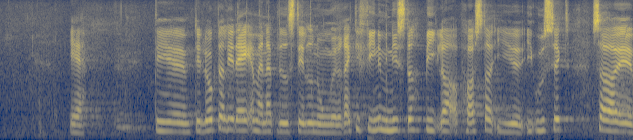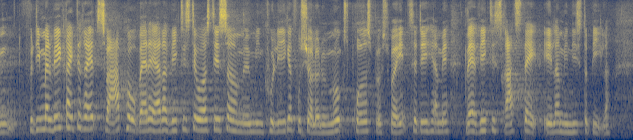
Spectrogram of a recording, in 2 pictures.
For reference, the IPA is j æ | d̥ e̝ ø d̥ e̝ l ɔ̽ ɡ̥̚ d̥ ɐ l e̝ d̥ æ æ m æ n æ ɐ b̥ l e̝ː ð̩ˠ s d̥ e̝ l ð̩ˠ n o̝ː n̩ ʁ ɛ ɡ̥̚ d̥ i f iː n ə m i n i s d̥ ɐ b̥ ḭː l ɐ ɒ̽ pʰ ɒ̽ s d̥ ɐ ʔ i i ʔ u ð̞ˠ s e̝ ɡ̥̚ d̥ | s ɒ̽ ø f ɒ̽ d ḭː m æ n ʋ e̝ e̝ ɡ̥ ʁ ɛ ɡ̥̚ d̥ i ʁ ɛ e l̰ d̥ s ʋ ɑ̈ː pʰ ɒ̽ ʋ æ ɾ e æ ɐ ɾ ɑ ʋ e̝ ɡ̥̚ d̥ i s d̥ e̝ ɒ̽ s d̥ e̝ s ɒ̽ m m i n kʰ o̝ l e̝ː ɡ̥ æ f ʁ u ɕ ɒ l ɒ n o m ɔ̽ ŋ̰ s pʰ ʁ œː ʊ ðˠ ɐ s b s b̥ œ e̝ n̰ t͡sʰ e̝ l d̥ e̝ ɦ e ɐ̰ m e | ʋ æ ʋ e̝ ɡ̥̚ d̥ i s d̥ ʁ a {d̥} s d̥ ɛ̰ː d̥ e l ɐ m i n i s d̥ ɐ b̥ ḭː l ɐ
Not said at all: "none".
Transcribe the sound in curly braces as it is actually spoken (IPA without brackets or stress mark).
d̥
